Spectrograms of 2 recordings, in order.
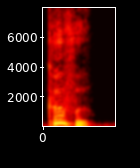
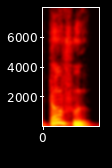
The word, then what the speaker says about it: Khufu: W-A-N-D-E-R-I-N-G wandering in that garden every morning 每天早上这样比较好一点免得吓人这样 Alright 我们接着再往下看 The Egyptian ruler 埃及的这个领导者也就是这个国王啦 Khufu 这个人但是千万不要念成 Dofu 那就不对了 Khufu ordered the construction of the pyramid.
